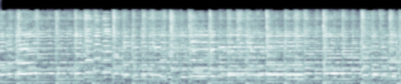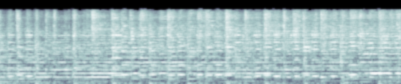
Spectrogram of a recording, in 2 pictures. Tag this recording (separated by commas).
fiddle, Music, Musical instrument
